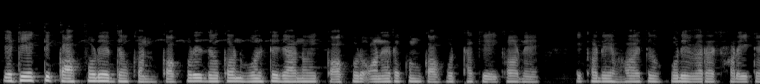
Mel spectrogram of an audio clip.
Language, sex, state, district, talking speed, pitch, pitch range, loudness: Bengali, male, West Bengal, Malda, 150 wpm, 135 Hz, 130-140 Hz, -26 LUFS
